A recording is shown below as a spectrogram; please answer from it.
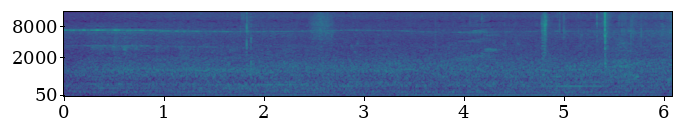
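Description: Steady low hum under a faint even background hiss, with a couple of faint ticks.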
